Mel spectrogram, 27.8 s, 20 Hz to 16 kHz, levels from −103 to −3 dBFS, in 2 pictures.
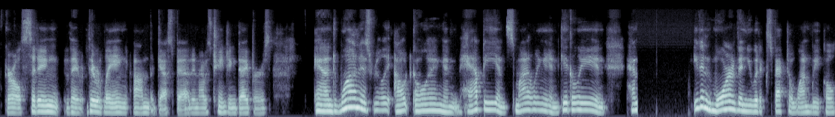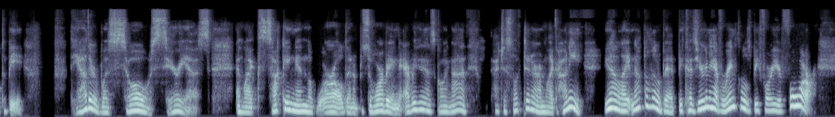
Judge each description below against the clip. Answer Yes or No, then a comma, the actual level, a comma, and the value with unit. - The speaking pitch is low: No, medium, 150 Hz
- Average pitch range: No, wide, 6.1 semitones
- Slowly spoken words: No, average, 170 wpm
